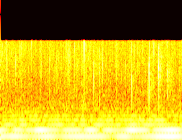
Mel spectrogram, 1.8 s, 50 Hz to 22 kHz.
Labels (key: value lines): label: biophony, midshipman
recorder: SoundTrap 500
